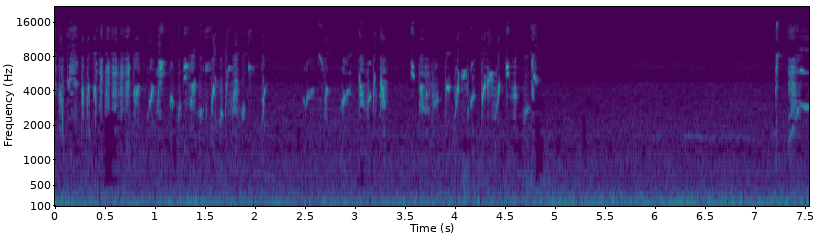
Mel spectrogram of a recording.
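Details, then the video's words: Goldfinch singing an old-strain style, Hammam Guergour in Sétif, 2020: dense fast twittering and buzzy trills for about five seconds, then quiet with a final short burst, low hum throughout. "مقنين شتلة قديمة"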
